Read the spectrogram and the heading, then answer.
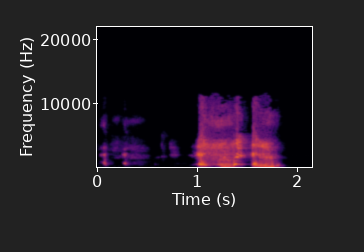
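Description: Two harsh, loud coughs in quick succession, preceded by a few faint breathy sounds; no talking.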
